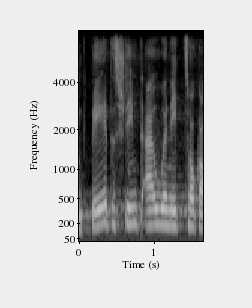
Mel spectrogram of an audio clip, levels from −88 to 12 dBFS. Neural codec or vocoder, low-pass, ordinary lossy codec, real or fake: none; 7.2 kHz; none; real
